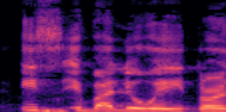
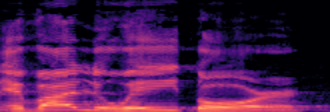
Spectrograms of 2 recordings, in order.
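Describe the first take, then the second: First: Said in the usual way. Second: "evaluator" slowly stretched out for repetition; slow repeat-after-me. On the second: Shown as a demonstration. Preacher has the congregation repeat a word, slow "evaluator". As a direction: say "evaluator" slowly, for all to echo. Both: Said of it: "Sabihin nga natin".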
